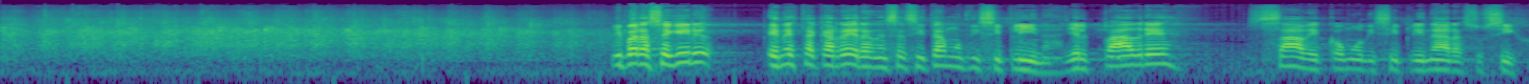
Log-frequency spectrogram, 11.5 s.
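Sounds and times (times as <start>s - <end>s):
audience applause: 0.0s - 4.6s
speech: 4.6s - 11.4s.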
